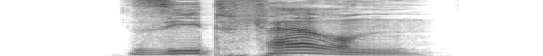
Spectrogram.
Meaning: third-person singular present of fernsehen
- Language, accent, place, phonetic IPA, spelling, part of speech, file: German, Germany, Berlin, [ˌziːt ˈfɛʁn], sieht fern, verb, De-sieht fern.ogg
